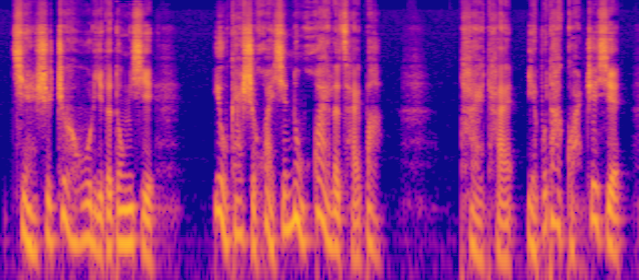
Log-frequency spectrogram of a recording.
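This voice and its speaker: A man reading aloud voices a sensible young maid who speaks low, carefully and confidingly, in a storybook reading. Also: darkish tone, husky.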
